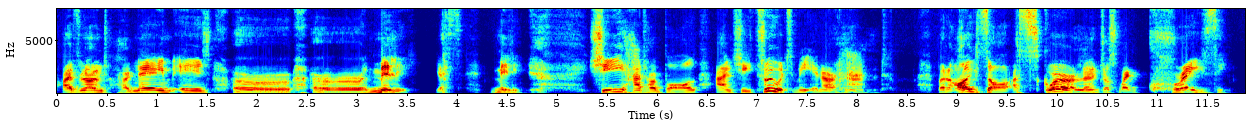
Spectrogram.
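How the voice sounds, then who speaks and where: A man voicing a loyal, excitable former stray dog in a hesitant, earnest storybook reading. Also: mid-range voice, a little slow, gravelly, husky, full character voice.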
